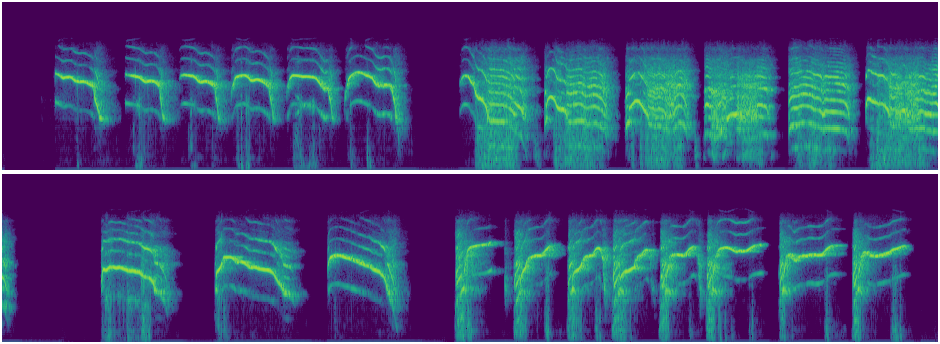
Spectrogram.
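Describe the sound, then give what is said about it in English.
A handmade bite reed call blown by hand, imitating a bird: rapid, loud squealing chirps in quick bursts, turning harsher and raspier midway before returning to clear, rising-falling notes. “Oh, it's a bite reed. This is what they consider a bird bite.”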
